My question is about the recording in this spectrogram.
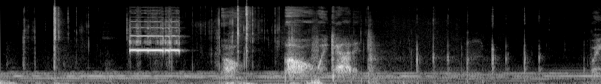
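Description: Miniature Operation game's buzzer sounding once, a steady high beep of about half a second, signalling that the tweezers touched the metal edge of a cavity. Small clicks of the metal tweezers against the game come before and after it.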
